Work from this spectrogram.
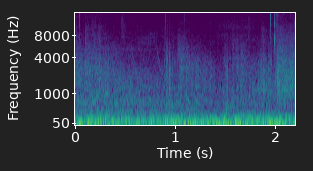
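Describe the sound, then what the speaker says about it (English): Heavy fire and explosions strike a ship in the Homeworld video game, producing a steady, low, rumbling barrage of overlapping booms with sharper bursts scattered through. "Internal explosions on all decks."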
